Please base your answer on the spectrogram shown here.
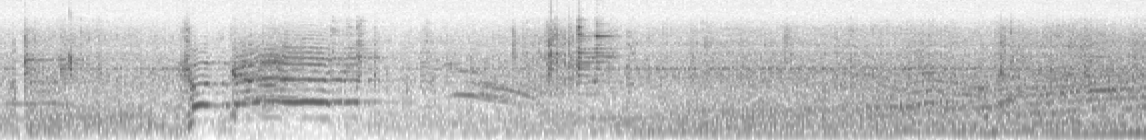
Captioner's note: yelling in foreign language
